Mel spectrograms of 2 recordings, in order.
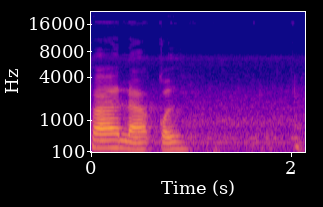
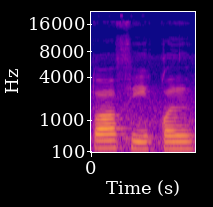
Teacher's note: فا زبر فا، لام زبر لا، فلا، قاف زیر قی، فلاقی، آگے وقف، فلق، قاف حروف قلقلہ میں سے ہے، وقف کی صورت میں قاف ساکن ہو جائے گا اس لیے یہاں پر قلقلہ ہوگا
